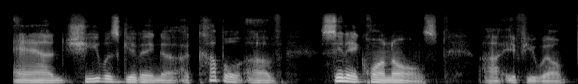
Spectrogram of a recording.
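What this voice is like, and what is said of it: Latin phrase in French accent. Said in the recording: “I don't know why I pronounce Latin with a French accent”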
